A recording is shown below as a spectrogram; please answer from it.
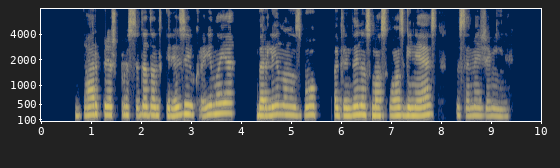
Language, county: Lithuanian, Vilnius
